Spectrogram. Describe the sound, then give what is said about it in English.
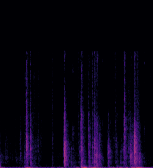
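A key scrapes and clicks in a front door lock as the door is locked and the key taken out, several short metallic rattles and clunks over a low background rumble, with no one speaking. “while I lock the front door and take the key out”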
